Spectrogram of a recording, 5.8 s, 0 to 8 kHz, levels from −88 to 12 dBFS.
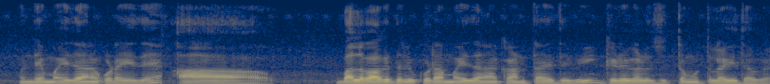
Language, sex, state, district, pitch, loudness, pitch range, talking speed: Kannada, male, Karnataka, Bellary, 125 Hz, -26 LUFS, 125-135 Hz, 135 wpm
